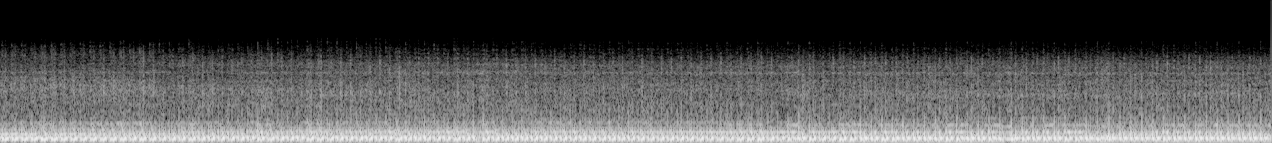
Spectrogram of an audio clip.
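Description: Low uneven chuffing and clatter at idle with a loping, irregular beat; the engine is running rough on a cold start.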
